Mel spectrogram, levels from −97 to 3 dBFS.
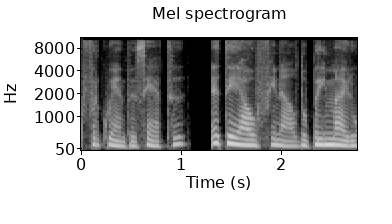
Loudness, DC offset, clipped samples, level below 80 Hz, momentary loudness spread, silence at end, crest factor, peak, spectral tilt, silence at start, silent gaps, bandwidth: -23 LUFS; under 0.1%; under 0.1%; -62 dBFS; 9 LU; 0 s; 16 dB; -6 dBFS; -6 dB/octave; 0 s; 1.08-1.29 s; 10.5 kHz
